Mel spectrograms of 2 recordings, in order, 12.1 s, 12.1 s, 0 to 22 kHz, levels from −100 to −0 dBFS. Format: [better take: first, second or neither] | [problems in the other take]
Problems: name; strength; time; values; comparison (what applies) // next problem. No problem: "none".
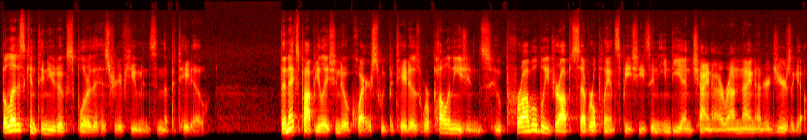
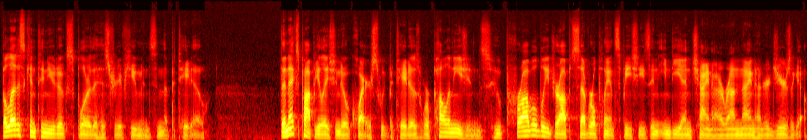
second | thin; somewhat; fading below 300 Hz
